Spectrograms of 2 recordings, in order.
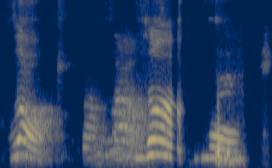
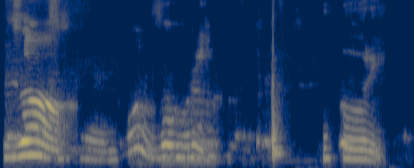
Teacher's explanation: Sama dengan sa dengan zal. Okey, sebelum sebut, keluarkan sedikit lidah. Kemudian sebut tebal huruf dia tebal.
